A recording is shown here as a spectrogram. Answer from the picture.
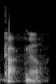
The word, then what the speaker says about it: Cochno: Cochno. Yeah, Cochno stone.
